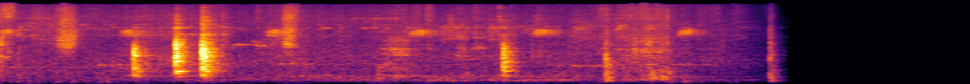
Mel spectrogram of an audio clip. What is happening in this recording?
Nature sounds followed by small banging sound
